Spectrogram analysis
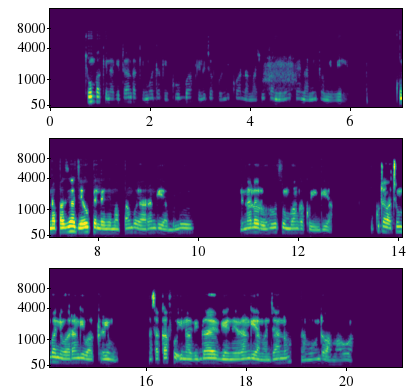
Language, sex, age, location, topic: Swahili, male, 25-35, Nairobi, education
